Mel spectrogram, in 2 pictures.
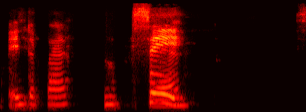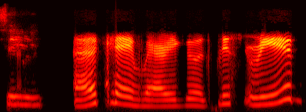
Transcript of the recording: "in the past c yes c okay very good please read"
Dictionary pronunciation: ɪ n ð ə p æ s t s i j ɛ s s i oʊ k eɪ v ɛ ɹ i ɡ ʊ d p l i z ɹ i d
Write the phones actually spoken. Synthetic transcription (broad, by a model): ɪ n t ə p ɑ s s i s s i oʊ k eɪ v ɛ ɹ i ɡ ʊ d p l i s ɹ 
